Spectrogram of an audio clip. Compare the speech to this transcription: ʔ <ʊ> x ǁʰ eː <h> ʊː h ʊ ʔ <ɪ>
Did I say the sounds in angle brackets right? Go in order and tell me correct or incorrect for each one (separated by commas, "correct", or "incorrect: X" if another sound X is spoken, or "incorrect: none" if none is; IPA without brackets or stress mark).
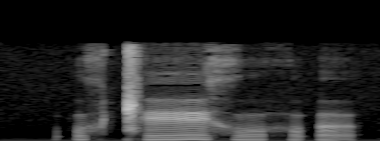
correct, incorrect: x, incorrect: ə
